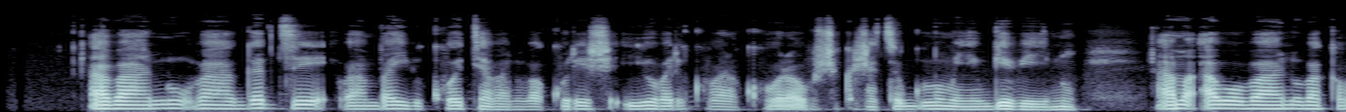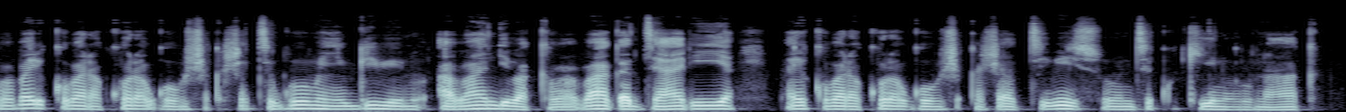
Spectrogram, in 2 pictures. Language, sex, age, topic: Rundi, male, 18-24, education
